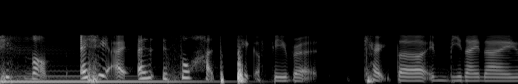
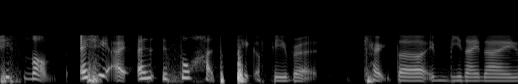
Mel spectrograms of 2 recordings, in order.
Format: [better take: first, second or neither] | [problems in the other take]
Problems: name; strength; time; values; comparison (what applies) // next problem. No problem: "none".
second | background sound (Guitar); 7 dB below the speech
